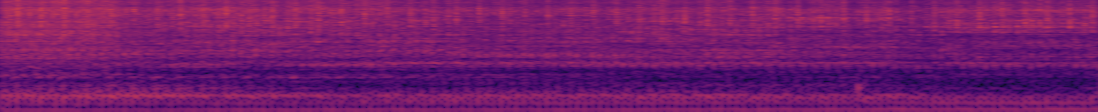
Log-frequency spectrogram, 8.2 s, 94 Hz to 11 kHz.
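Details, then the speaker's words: Rough, lumpy idle from a 1995 Ford F150 (OBS) fitted with 2005 axles; loud steady truck idle with an uneven beat underneath, running rough with no specific cause identified; starter solenoid suspected weak or sticking. "That thing sounds like a turd."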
